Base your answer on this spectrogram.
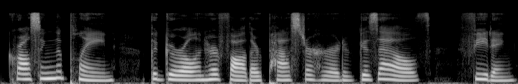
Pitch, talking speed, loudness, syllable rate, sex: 210 Hz, 160 wpm, -16 LUFS, 4.6 syllables/s, female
